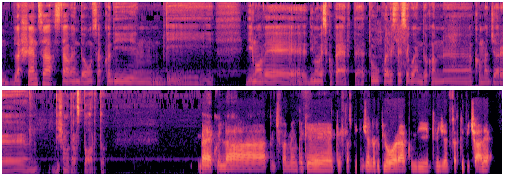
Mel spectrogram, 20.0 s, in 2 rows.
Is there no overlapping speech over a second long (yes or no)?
yes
